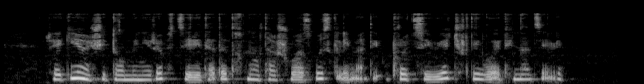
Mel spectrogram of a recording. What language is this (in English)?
Georgian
